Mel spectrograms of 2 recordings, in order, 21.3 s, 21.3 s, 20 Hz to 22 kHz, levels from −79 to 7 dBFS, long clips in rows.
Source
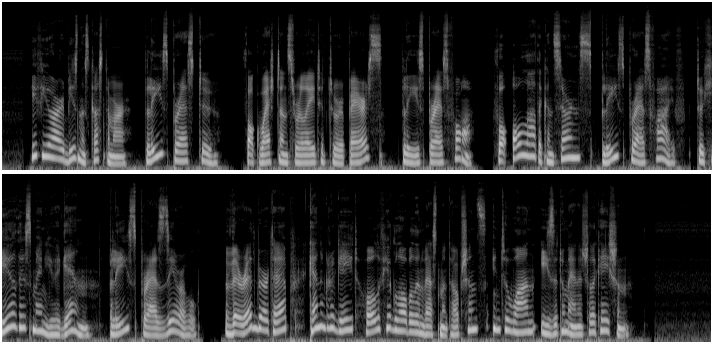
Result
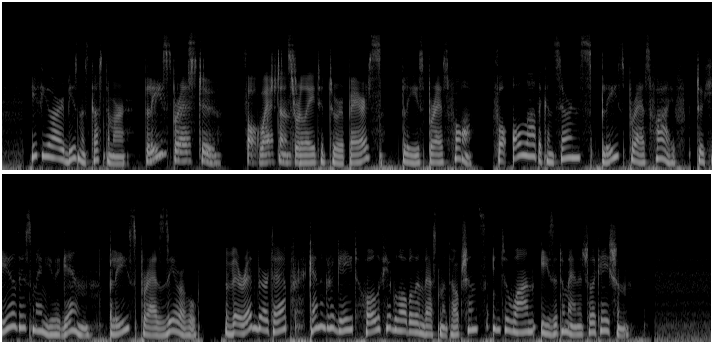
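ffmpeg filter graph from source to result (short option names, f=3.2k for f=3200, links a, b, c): -filter_complex "[0:a]asettb=1/sr,asplit=3[a][b][c];[a]atrim=end=1.824[d];[b]atrim=start=1.82:end=4.46,asetpts=PTS-STARTPTS,afade=t=in:d=0.004:c=qsin,afade=t=out:st=2.636:d=0.004:c=qsin,highpass=f=560:p=1,asplit=2[e][f];[f]adelay=49,volume=-8dB[g];[e][g]amix=inputs=2:normalize=0,atrim=end_sample=116424[h];[c]atrim=start=4.456[i];[d][h]acrossfade=d=0.004:c1=hsin:c2=qsin[j];[j][i]acrossfade=d=0.004:c1=qsin:c2=hsin,lowpass=3.4k,equalizer=f=1.5k:w=1.5:g=-3,acompressor=threshold=-30dB:ratio=12"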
